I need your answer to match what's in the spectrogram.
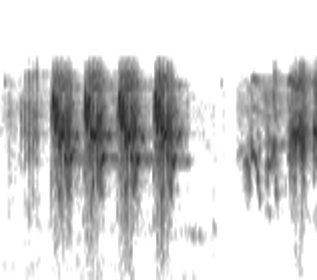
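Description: A myna gives four harsh, rasping notes about three per second, followed by a few scratchy chattering calls.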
